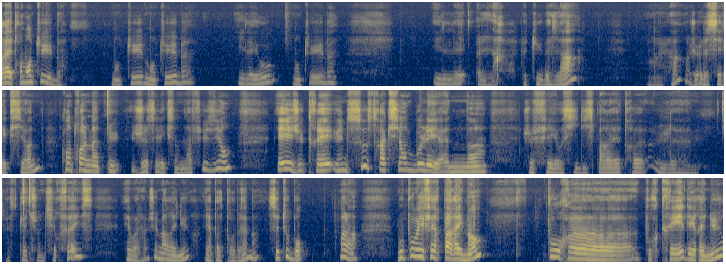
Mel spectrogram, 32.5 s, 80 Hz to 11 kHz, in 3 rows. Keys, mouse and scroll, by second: 3.6 click, 4.8 click, 5.9 click, 6.8 space, 7.8-10.0 drag, 9.0 typing, 10.8 click, 13.6 ctrl+click, 16.1 click, 17.3 click, 18.6-19.5 drag, 20.8 click, 22.0 space, 22.5-28.4 drag.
